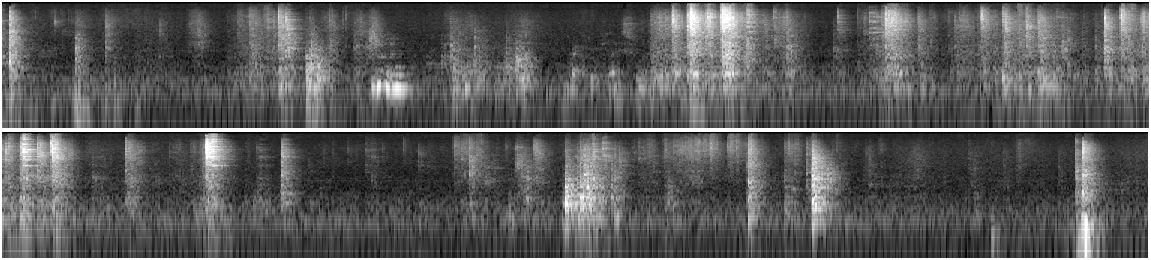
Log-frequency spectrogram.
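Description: Someone rummages through a cupboard, sending up clattering pots, knocking hangers and thumping doors in irregular, close bursts with quiet gaps between them.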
